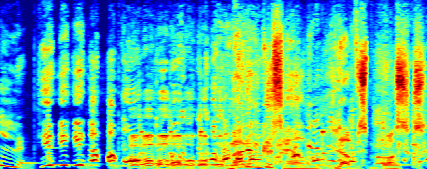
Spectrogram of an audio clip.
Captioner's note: all laughing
